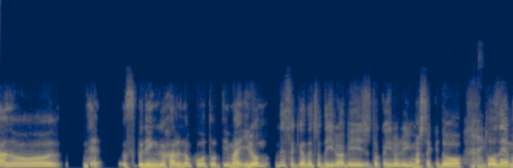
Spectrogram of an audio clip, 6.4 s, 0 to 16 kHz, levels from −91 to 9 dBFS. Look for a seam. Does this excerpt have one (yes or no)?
no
